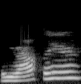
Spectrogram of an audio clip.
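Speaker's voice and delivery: calling out loudly. Following a female voice off the trail, a player's character calls out; calling out. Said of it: "I'm trying to call out her name".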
